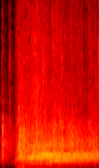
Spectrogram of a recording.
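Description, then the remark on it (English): A crowd bursts into sustained applause and cheering for a tearful Drew Barrymore. Dense clapping rises quickly after a brief start and holds steady and loud, with excited whoops mixed in. “And the crowd goes wild when Drew Barrymore is in tears.”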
